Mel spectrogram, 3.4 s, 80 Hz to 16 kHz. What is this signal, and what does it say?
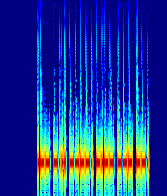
Morse code, heard as a keyed tone, about 44 wpm, 700 Hz. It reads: WB9YOG
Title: USA Call Signs - 6 Characters - 4x Character Spacing - 45wpm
